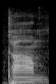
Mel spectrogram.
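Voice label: "daam", Cantonese, low tone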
